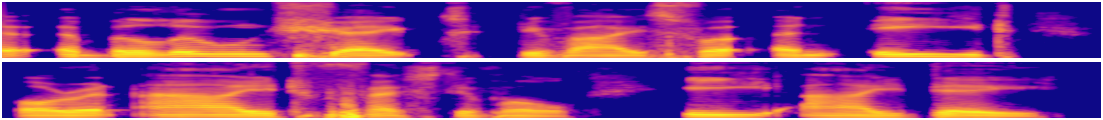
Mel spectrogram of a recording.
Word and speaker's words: Eid: So anyway, I understand it was a balloon-shaped device for an Eid or an Eid festival, EID.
